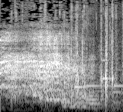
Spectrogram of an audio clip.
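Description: Horse neigh sound effect: a loud whinny rises and trails off, followed by a few light hoof clip-clops near the end, with no talk over it.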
